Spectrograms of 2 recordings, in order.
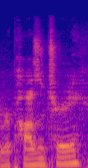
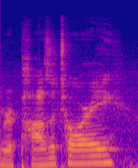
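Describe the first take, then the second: First: The word is said quickly, with syllables shortened. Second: The word is said in full, all syllables clear. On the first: This is how the speaker says it now when reading. "when I'm reading quickly or, or just reading, like I've noticed I just say repository" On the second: This is how the speaker used to say it. "I would have said repository"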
